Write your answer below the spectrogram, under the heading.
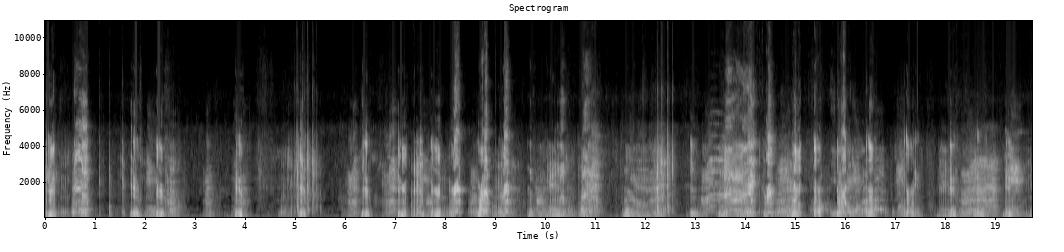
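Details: Pigs and piglets on a pig farm in Tripura grunt and squeal continuously, with short harsh bursts overlapping one another.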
